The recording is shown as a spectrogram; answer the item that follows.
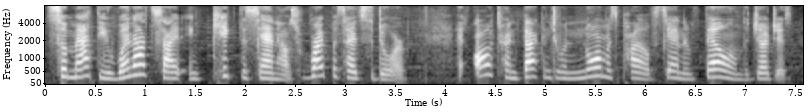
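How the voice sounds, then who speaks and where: A woman's voice: fairly high pitch, normal speed, no echo, soft background music. A young woman in her late teens reading a children's picture book aloud expressively. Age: teenager, high school senior. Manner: animated, acts out characters. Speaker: read-aloud storyteller.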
